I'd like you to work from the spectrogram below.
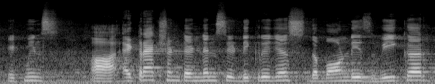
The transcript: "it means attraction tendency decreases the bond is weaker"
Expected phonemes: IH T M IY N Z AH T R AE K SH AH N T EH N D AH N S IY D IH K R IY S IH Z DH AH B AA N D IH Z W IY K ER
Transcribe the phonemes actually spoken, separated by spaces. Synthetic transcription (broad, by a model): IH T M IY N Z AH T R AE K SH AH N T EH N D AH N S IY D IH K R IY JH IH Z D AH B AA N D IH Z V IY K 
